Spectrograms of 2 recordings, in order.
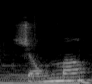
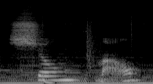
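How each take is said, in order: First: The first syllable rises, the second stays flat. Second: The first syllable stays flat, the second rises. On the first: It means panda. "熊, rising tone, 猫, the flat tone" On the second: It means chest hair. "the first is a flat tone and then the rising tone"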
